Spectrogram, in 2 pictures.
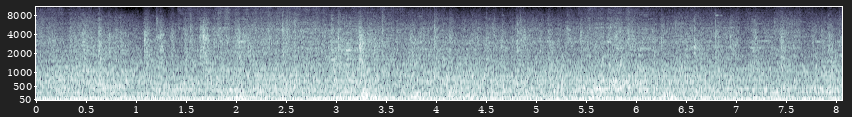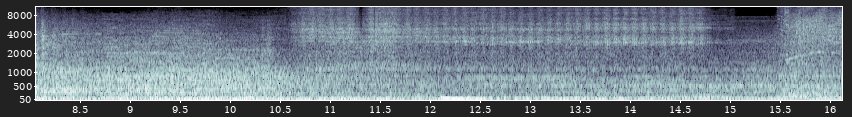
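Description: A remote-controlled drone's engine whirs and hums steadily.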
